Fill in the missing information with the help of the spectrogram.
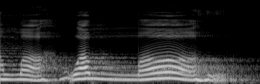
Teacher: lam jalalah dibunyikan secara tafkhim karena didahului harakat fathah maka lamnya tebal bunyinya Allah wallahu kemudian Alif lamnya dinamakan dengan alif lam syamsiyah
